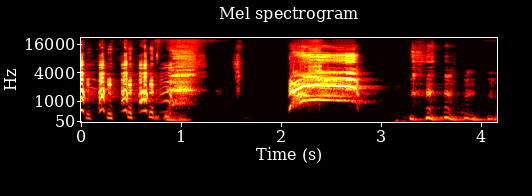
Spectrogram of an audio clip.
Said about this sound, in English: do a really good scream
